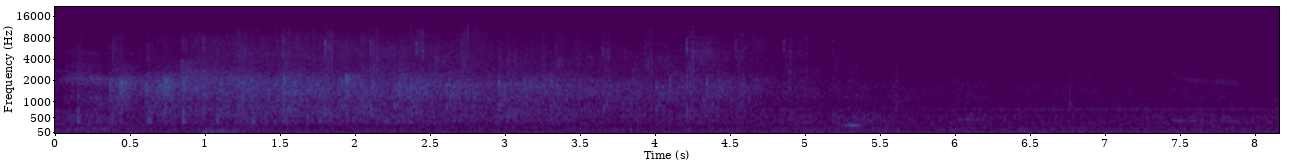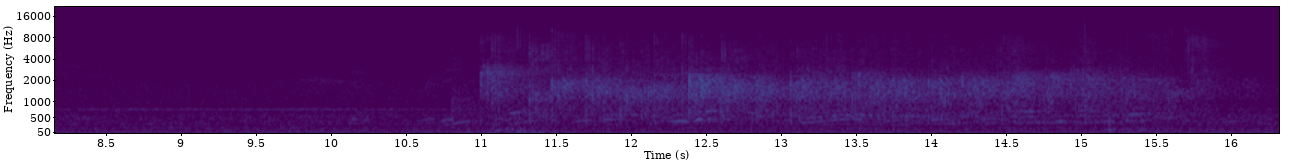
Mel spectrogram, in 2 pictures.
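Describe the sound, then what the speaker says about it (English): An audience at a stock exchange listing ceremony breaks into applause, a burst of clapping that fades to quiet room murmur before a second round of clapping swells up again. "Ladies and gentlemen, we can clap for them."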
